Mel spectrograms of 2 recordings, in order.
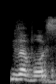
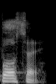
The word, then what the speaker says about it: viva voce: Is that how you pronounce it? Viva Voce, yeah. It's Voce.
